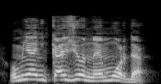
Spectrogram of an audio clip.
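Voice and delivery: high-pitched, aggrieved protest; indignant squeal. A narrator's reading. Sharikov protests about being slapped, high indignant squeal. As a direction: whine it high in self-defence. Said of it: "взвизгнул Шариков".

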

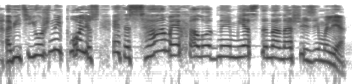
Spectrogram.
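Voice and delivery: high, slow, excited professor voice; too much caffeine. Acted. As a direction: marvel at it in a high voice. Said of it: "протараторил Семён Семёныч".

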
